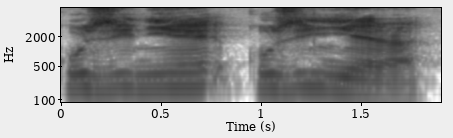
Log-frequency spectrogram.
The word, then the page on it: cosinier: cosiniera; cousinie; cousiniero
